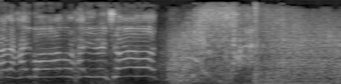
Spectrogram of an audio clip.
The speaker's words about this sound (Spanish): Parecen bombardeos de saturación con proyectiles que caen indiscriminadamente sobre la parte suní de la ciudad, especialmente en los barrios de Khalidiyah y Babahar, donde se concentran los rebeldes sirios. A este último barrio corresponde el sonido que escuchamos.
